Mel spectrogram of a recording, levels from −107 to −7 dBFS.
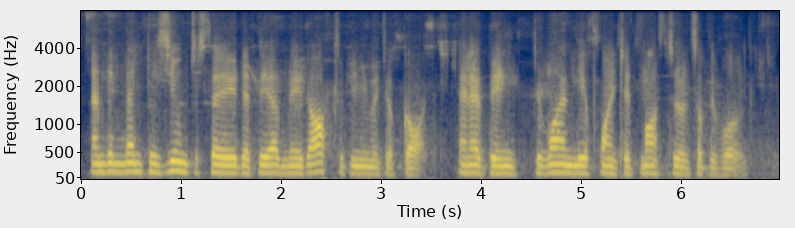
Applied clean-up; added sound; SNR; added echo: neural separator model SepFormer DNS4.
